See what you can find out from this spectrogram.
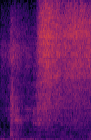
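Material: Nothing is struck.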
